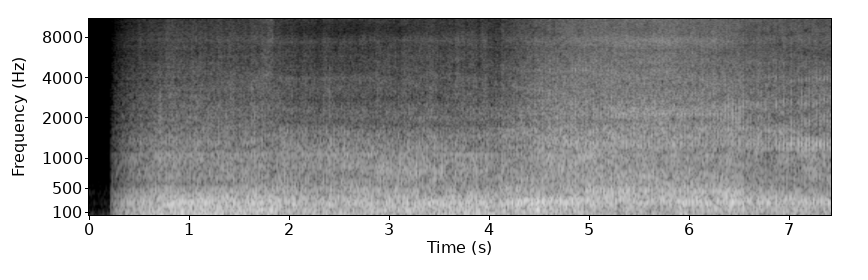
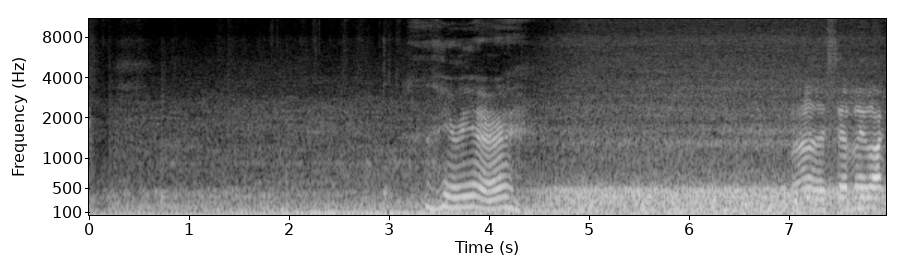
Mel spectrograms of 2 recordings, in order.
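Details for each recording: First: Dometic RV roof A/C unit installed about 6 months earlier, running: loud, rough whooshing drone with a continuous gritty scraping. The blower wheel came loose and sits off-center, rubbing on its plastic housing. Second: Dometic RV rooftop A/C about six months old, after fixing a loose blower wheel, fan on high: a steady low airflow rush with no rubbing or scraping. Normal blower operation after repair.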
